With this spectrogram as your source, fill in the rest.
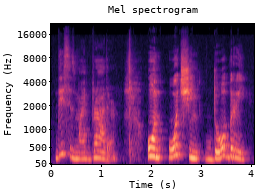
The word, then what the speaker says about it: очень: Here, ye is not stressed, so we will pronounce it as e.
